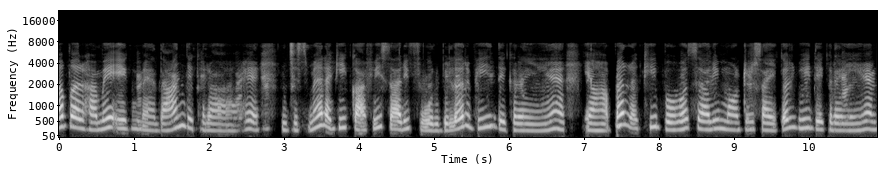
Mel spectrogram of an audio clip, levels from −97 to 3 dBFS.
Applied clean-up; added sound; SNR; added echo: neural mask model Resemble Enhance denoiser.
